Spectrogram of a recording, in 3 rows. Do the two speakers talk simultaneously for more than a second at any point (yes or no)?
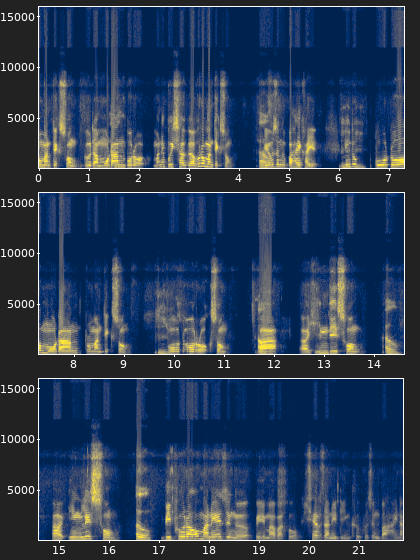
no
